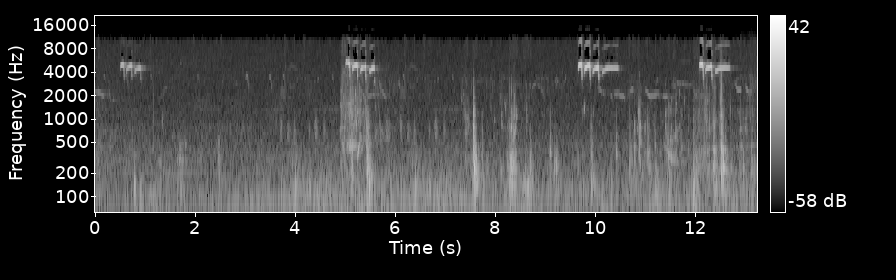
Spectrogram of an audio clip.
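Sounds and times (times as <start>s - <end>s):
rowing noise on a lake: 1.1s - 9.4s, 10.5s - 13.2s
common sandpiper piping: 2.9s - 7.5s, 9.6s - 13.2s.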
